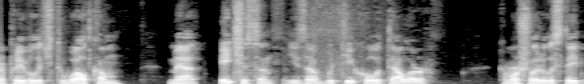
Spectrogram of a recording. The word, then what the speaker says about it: Aitchison: I'm the Big Mike Zlatnik, and today it is my pleasure and a privilege to welcome Matt Aitchison.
